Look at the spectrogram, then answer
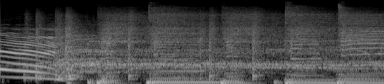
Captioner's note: cheers and applause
